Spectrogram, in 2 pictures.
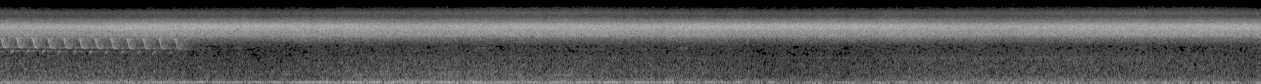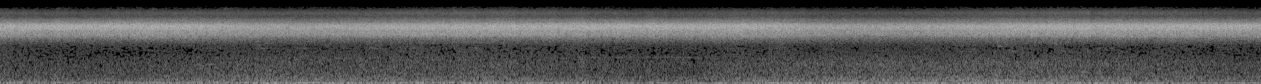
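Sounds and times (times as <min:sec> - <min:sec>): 
bird trill: 0:00.0 - 0:01.9
cicada chorus droning: 0:00.0 - 0:25.2.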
